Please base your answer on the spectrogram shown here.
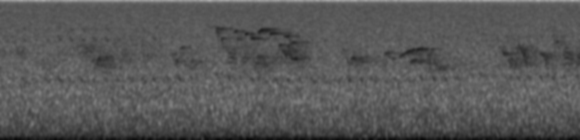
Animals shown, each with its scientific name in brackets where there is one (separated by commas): Brown Creeper (Certhia americana), Black-capped Chickadee (Poecile atricapillus), Eastern Wood-Pewee (Contopus virens), unidentified call, Red-eyed Vireo (Vireo olivaceus)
